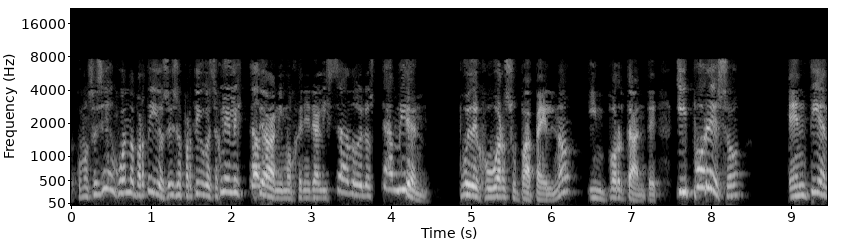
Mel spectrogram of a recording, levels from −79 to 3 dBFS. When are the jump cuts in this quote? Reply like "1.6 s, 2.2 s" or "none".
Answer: 1.9 s, 2.4 s, 3.8 s, 4.7 s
